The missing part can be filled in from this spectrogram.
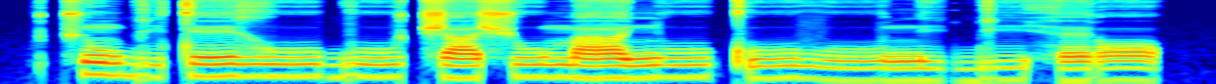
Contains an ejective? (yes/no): yes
